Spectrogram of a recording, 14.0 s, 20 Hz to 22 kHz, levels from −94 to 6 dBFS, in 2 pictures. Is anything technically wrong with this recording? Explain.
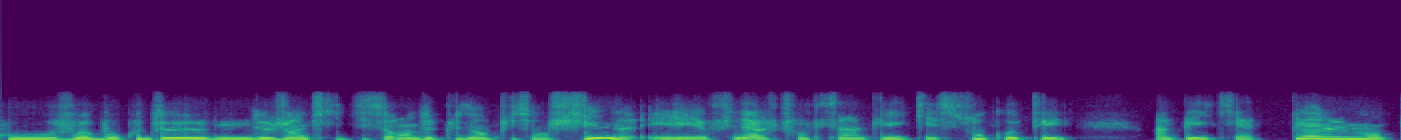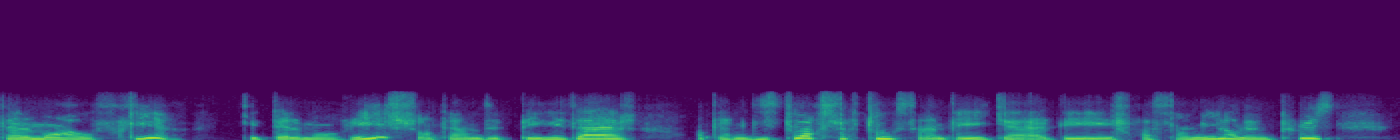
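Yes. Throughout the speech the sound is rough and raspy, with a buzzy, grainy edge on voiced sounds and a hissy, artificial top end, and nothing reaches above about 7.6 kHz. This is the AMR wideband (HD Voice) codec at heavy damage. It rebuilds the band below 6.4 kHz from a vocal tract model driven by sparse pulses, and fills the region above with shaped noise. At this level of roughness the starved pulse coding points to the codec's lowest modes, which fits the 6.6 kbit/s rate.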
